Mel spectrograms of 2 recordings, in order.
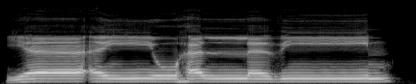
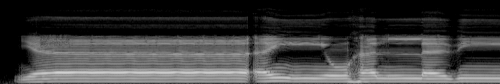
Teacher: So the first rule that we can see here is separated med in the word Ya ayyuha. So we are allowed to extend it for 2 harakat as a med tabi'i or natural med and say Ya ayyuha alladhin.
